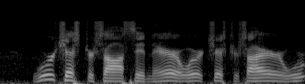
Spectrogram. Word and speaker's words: Worcestershire: sauce in there, or Worcestershire, or Worcester. There's not Chester. There's no Worcestershire. There's no Chester in it at all, even though everybody pronounces it that way.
